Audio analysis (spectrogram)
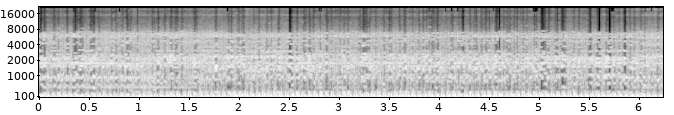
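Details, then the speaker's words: Kawasaki ER5 twin, cold start after oil, filter, air filter, plug and cap service: steady, slightly raised idle on choke while warming, even firing, no knocks or misses; both cylinders same temperature. "okay so it's okay obviously it's on choke so she's running a bit high but uh"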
